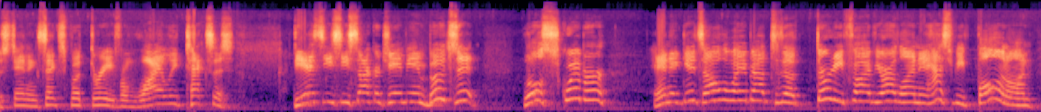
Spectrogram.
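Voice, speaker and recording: A man's voice: very high voice, fairly bright tone. A man working as a sports reporter and play-by-play announcer, with an emphatic broadcast delivery.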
